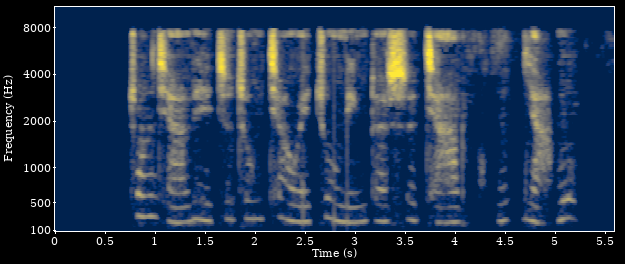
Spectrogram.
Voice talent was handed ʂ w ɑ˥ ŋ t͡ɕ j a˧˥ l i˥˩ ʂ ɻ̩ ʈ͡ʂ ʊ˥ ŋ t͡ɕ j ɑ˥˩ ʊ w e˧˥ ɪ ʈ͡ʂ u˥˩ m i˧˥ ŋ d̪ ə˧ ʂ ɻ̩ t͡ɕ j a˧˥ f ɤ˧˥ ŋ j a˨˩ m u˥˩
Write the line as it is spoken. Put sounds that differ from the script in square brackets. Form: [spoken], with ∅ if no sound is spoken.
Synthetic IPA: [ʈ͡ʂ] w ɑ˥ ŋ t͡ɕ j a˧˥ l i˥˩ [ʈ͡ʂ] ɻ̩ ʈ͡ʂ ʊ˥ ŋ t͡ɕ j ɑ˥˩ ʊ w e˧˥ ɪ ʈ͡ʂ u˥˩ m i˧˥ ŋ d̪ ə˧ ʂ ɻ̩ t͡ɕ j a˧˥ f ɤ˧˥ ŋ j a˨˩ m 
